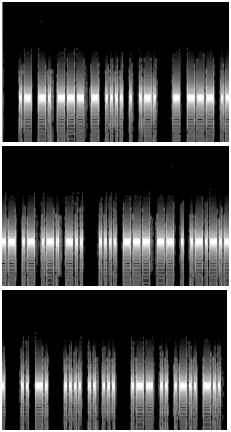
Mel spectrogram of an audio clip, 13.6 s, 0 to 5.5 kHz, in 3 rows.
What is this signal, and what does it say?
Morse code, heard as a keyed tone, about 25 wpm, 700 Hz. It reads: ANOTHER TOWARD HOME. IN HIS WILD
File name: Pinocchio / Pinocchio ch4 25 25 ik1hge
